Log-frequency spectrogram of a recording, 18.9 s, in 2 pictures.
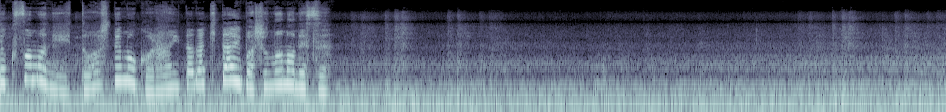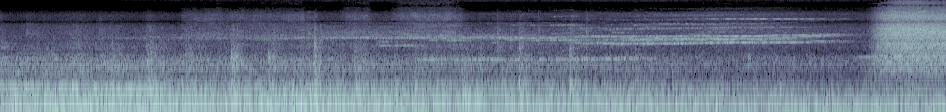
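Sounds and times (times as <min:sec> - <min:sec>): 
train rumbling on rails: 0:00.0 - 0:18.9
speech: 0:00.4 - 0:04.0
train wheels squealing: 0:11.1 - 0:18.9
hiss: 0:11.2 - 0:18.9.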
